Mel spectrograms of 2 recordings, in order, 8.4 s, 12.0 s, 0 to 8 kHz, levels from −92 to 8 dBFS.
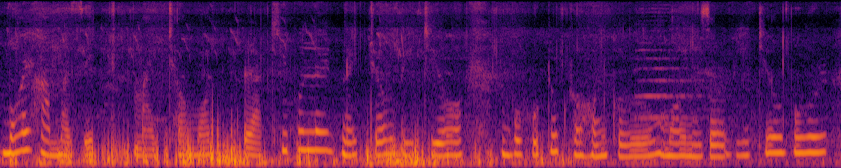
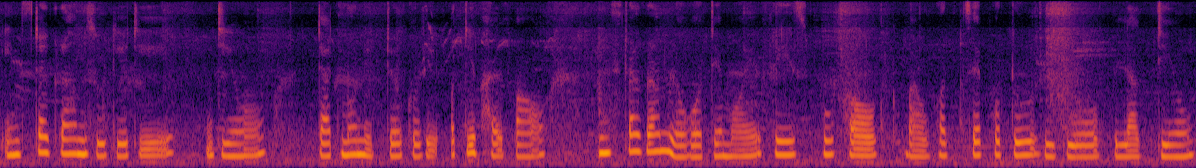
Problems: none marked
